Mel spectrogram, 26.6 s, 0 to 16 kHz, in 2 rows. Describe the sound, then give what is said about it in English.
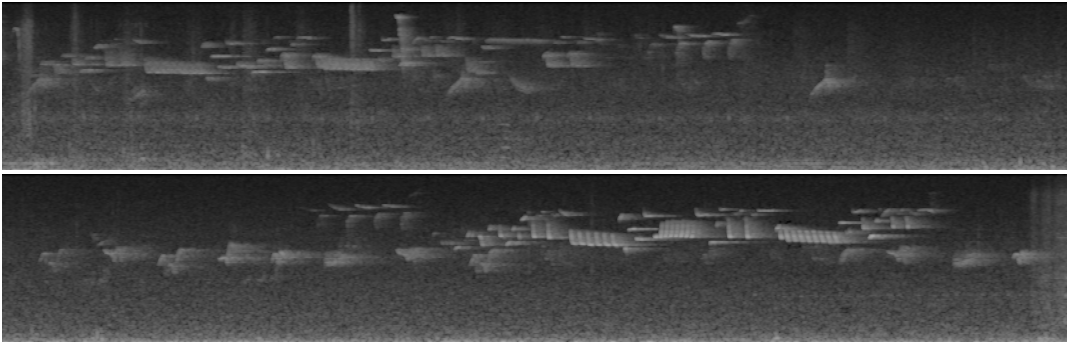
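A winter wren in a wet forest lowland with skunk cabbage on the floor sings long, rapid cascades of high, tinkling trills and warbles, each song running 9-10 seconds, repeated twice over a soft, steady forest hush with no talking. “The winter wren has a very extensive song, goes on for 9-10 seconds.”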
